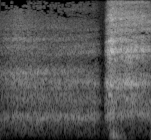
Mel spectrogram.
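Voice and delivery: long, breathy anxious sigh; real weary exhale; heavy sigh. Real, not acted. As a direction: let out a long nervous breath. Anxious before dental appointment.

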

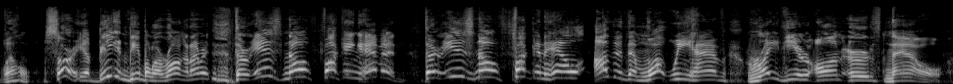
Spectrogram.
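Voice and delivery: defiant rant. Real, not acted. Rejecting the book's claims, defiant high rant. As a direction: plant your flag and refuse to budge. Rant against heaven and hell.

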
